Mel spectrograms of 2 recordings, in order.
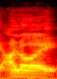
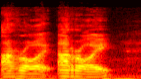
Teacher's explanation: sometimes they will say more of a l sound than a r sound, so they say aloi instead of aroi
